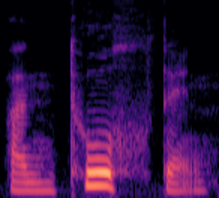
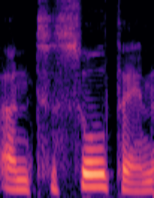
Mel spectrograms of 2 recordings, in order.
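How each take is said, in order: First: The T replaces the S sound entirely. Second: An S sound is heard after the T. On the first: The speaker calls it right. "So the T sound takes over from the S" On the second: The speaker calls it wrong. "We're not saying Antusulten or anything like that"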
